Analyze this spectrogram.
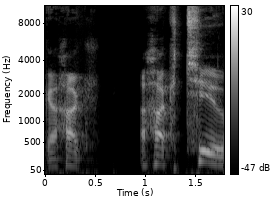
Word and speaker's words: HUC: Geological Survey came up with the HUCs, HUC, Hydrologic Unit Code.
